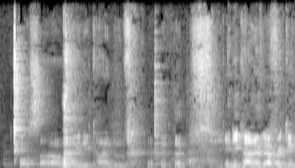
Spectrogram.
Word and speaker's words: Xhosa: So the language is called Xhosa. What This is a clip. Of course. What? Can you? So it's spelled XHOSA.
